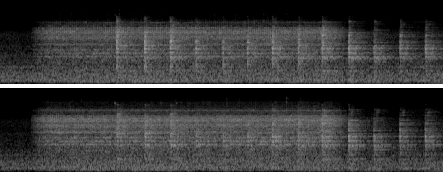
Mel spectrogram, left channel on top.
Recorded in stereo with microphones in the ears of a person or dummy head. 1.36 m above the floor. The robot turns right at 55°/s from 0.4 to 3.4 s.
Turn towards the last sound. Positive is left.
turn(degrees=-10)  # may be behind; listen again after turning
